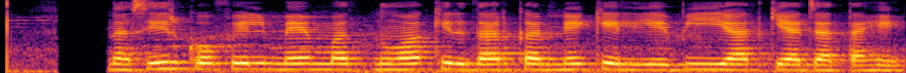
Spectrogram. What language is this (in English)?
Urdu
